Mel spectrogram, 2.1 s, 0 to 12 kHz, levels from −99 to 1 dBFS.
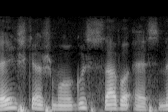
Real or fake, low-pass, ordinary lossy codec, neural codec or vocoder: real; 7.2 kHz; MP3, 48 kbps; none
